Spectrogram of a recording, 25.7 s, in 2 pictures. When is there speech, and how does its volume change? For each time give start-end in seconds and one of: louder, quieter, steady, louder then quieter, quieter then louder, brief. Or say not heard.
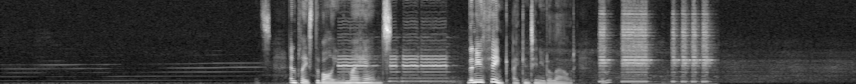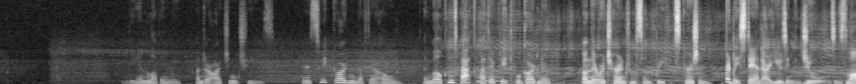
4.0-5.8 brief
7.0-9.2 brief
14.7-25.6 louder.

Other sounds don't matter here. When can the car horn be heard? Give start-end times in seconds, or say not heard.
5.0-7.0, 8.9-10.8, 19.8-20.4.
